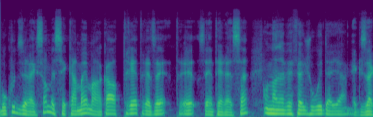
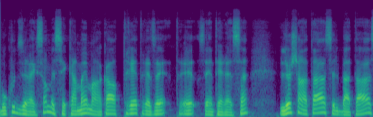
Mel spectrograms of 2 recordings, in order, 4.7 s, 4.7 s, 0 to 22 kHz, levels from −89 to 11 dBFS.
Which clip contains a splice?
first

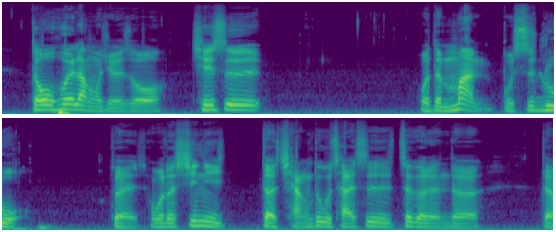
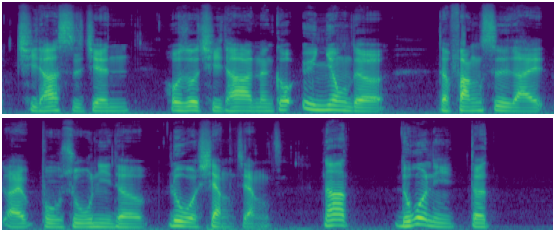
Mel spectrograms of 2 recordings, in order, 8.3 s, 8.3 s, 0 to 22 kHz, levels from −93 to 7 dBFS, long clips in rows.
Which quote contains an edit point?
second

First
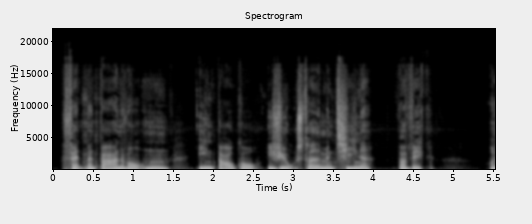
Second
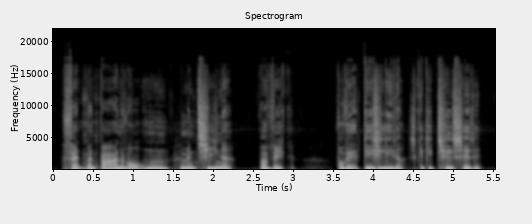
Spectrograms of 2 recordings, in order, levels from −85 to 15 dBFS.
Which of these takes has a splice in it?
second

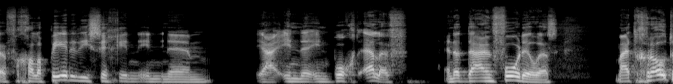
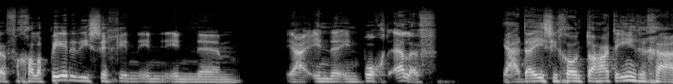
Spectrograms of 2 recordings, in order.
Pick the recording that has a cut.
first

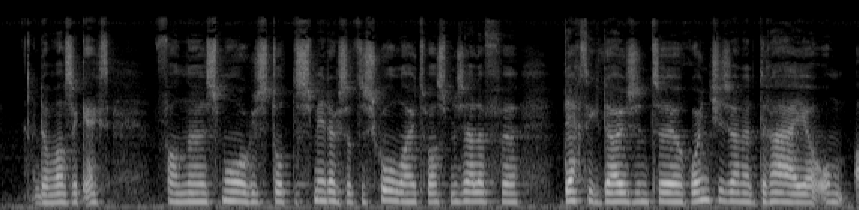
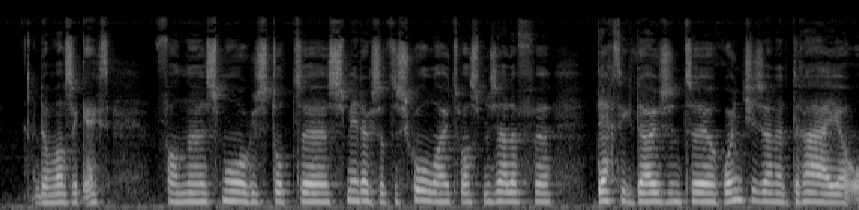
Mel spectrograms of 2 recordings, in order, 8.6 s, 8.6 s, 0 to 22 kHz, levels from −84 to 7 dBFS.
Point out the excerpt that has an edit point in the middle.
first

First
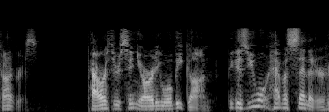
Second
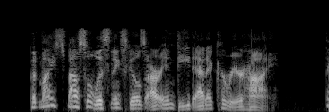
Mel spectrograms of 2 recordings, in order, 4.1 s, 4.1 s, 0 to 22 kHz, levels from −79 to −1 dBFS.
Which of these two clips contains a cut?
first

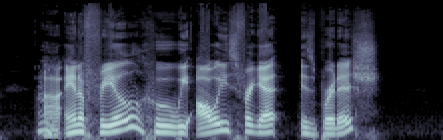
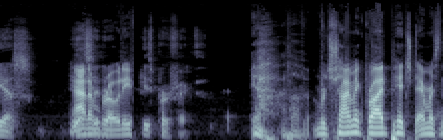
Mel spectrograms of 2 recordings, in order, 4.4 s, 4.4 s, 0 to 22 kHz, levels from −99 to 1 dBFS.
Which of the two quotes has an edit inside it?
second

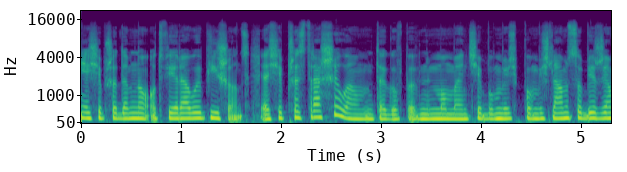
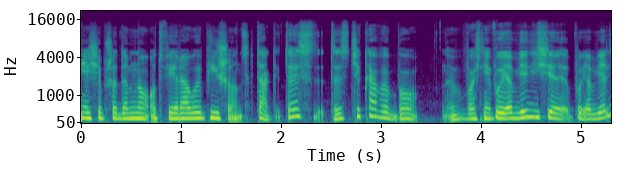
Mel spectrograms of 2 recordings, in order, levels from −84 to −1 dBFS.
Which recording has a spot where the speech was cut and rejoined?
second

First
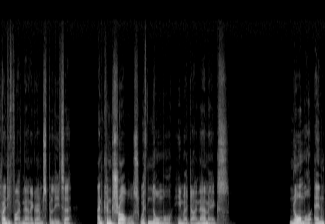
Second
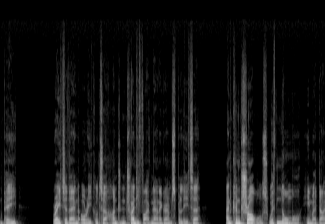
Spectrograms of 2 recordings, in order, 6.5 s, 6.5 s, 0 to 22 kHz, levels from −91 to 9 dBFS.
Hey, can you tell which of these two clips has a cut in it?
first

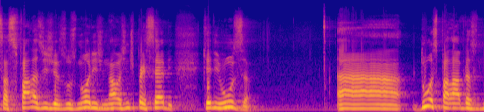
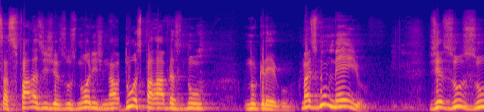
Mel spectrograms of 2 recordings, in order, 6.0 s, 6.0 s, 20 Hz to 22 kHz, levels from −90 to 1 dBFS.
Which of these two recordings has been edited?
second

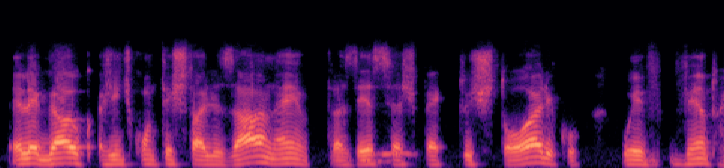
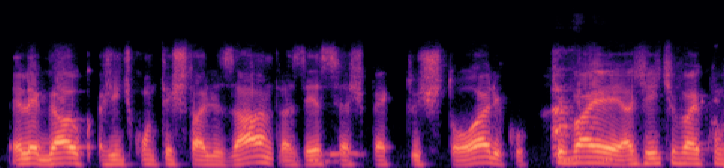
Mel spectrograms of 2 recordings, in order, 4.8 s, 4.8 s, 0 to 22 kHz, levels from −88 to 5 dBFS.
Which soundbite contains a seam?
second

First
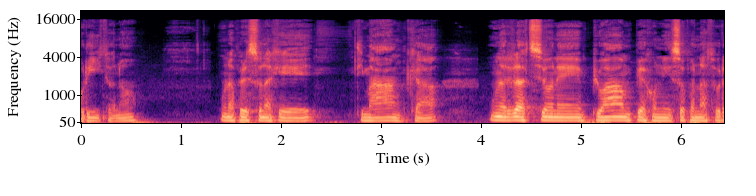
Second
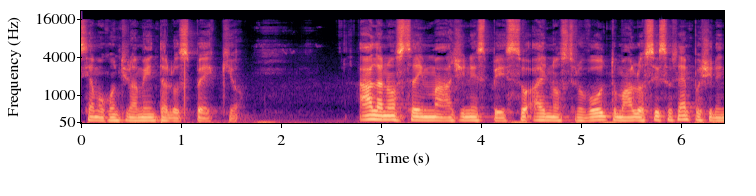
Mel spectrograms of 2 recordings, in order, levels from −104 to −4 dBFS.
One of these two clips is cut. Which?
first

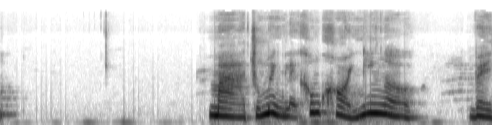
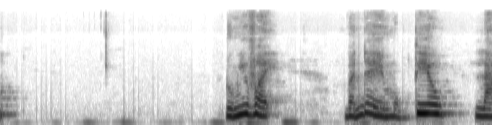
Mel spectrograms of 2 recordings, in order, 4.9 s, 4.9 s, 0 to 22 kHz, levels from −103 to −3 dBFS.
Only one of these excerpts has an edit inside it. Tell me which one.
first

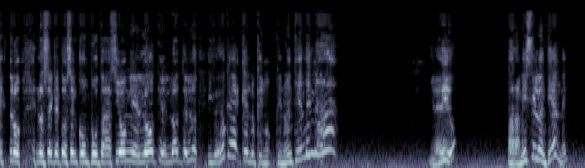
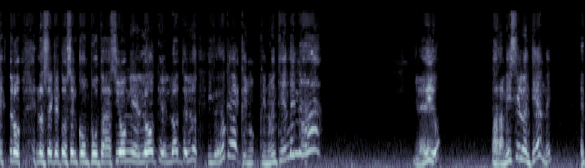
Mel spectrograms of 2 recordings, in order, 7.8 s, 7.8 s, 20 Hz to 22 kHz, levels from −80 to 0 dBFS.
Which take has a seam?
second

